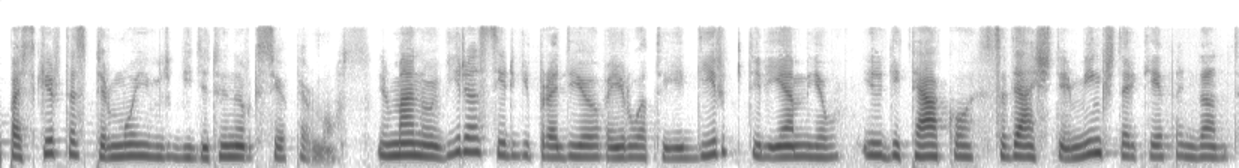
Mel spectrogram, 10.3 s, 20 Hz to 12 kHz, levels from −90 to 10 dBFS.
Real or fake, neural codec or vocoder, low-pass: fake; codec, 16 kHz, 1 kbps, X-Codec, WavLM features, trained on Multilingual LibriSpeech; 7.2 kHz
